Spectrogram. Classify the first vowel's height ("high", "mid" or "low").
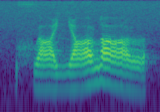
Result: low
